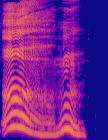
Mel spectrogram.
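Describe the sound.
A storyteller voicing Simba the lion waking up and stretching makes a big, drawn-out vocal yawn. It rises and slides down in pitch with a second smaller swell at the end, fairly loud, then silence.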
